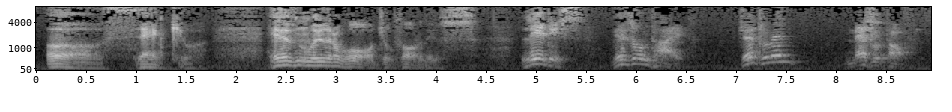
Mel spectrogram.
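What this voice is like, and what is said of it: German accent. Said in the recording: “talks with a German accent, poses as a doctor”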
